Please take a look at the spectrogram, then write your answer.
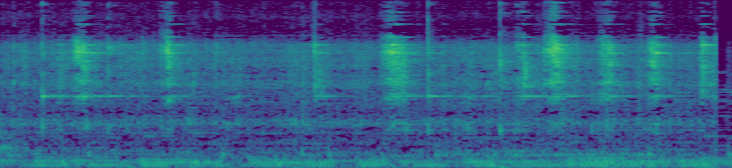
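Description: A spoon scrapes and stirs in a pan as pounded spices are mixed into crushed okra thecha, with bright metallic clinks repeating at an uneven rhythm over a soft sizzle, close up, no talking.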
